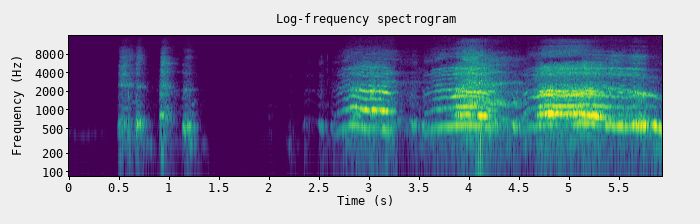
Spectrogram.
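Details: Young girl with an ear infection: a few short whimpers, then loud, strained, drawn-out crying; a child in distress from ear pain.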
